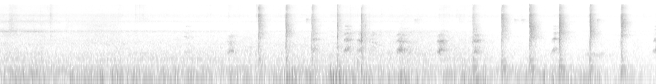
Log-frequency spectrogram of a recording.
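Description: A pair of plastic rain boots being knocked and slapped about, a quick irregular run of sharp slaps, roughly two a second, starting about four and a half seconds in, each with a short hollow ring.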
